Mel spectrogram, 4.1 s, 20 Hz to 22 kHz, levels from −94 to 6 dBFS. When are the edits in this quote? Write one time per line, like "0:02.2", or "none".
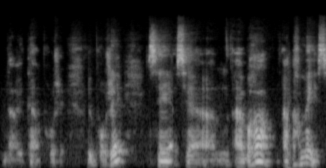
0:01.1
0:02.2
